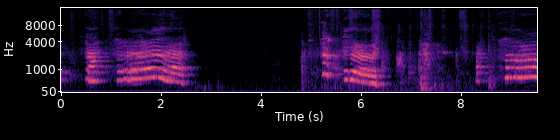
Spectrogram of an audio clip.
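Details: A male Vizsla, a very communicative dog, sings with long, wavering whines that rise and fall when his pack is together, voicing joy rather than distress.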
